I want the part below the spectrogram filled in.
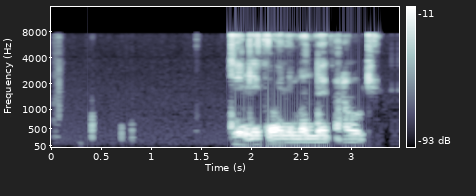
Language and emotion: Russian, neutral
